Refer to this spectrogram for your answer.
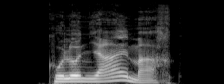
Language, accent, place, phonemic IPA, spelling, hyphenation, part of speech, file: German, Germany, Berlin, /koloˈni̯aːlˌmaxt/, Kolonialmacht, Ko‧lo‧ni‧al‧macht, noun, De-Kolonialmacht.ogg
- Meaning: colonial power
